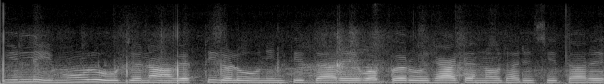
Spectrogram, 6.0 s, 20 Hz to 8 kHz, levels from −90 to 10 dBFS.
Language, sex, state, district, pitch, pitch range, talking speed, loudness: Kannada, female, Karnataka, Chamarajanagar, 185 Hz, 175-200 Hz, 90 wpm, -21 LUFS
